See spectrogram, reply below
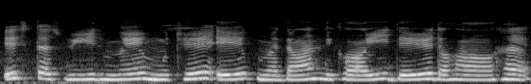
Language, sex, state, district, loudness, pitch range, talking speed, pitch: Hindi, female, Madhya Pradesh, Katni, -12 LUFS, 220-250 Hz, 115 wpm, 230 Hz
